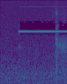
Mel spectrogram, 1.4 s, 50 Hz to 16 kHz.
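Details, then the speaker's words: High-flow nasal cannula (HFNC) oxygen machine, an AIRVO 2 used for COVID and COPD patients, switched on by holding the power button: a single steady high-pitched electronic power-on beep. "after the power cord is plugged in the machine is switched on by pressing this button for few seconds"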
